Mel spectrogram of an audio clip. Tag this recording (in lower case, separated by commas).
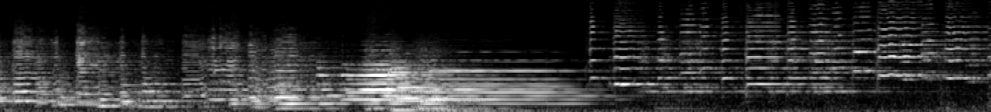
music, fiddle, musical instrument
